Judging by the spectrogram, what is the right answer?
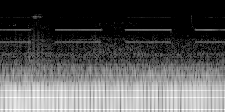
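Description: A car's engine idles steadily with a low, even rumble throughout, no talk over it and only faint high tones in the background.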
